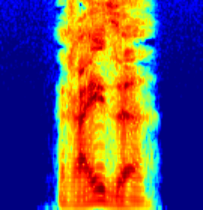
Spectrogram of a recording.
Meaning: inflection of reisen: 1. first-person singular present 2. first/third-person singular subjunctive I 3. singular imperative
- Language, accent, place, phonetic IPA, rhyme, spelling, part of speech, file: German, Germany, Berlin, [ˈʁaɪ̯zə], -aɪ̯zə, reise, verb, De-reise.ogg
